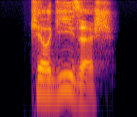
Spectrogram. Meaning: Kyrgyz (of, from, or pertaining to Kyrgyzstan, the Kyrgyz people or the Kyrgyz language)
- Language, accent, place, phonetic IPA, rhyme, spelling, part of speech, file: German, Germany, Berlin, [kɪʁˈɡiːzɪʃ], -iːzɪʃ, kirgisisch, adjective, De-kirgisisch.ogg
